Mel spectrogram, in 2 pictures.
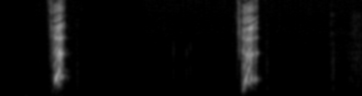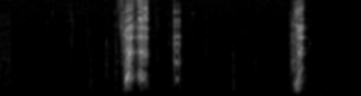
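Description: Five short, sharp hiccups, one a double, spaced unevenly over about seven seconds in a quiet room.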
